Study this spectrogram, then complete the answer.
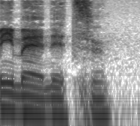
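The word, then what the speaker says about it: Jiménez: però è scritto J-E e quindi Jimenez diventa Jimenez, Jimenez, e c'è chi rievoca lo scrittore spagnolo, chi altri personaggi esistenti.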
